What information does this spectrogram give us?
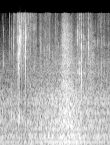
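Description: Crunchy bite into a microwaved snack with a crispy surface and melted cheese inside, a few soft, crackling crunches heard faintly on their own without talk.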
